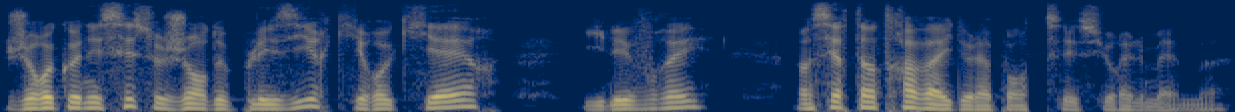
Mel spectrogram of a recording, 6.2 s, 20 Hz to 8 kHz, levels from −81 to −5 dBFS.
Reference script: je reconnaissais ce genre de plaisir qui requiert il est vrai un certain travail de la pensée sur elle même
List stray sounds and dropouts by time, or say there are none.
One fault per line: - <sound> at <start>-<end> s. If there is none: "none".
- dropout at 5.1-5.2 s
